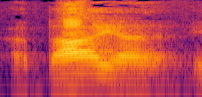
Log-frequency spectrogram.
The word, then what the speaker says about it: Abia: Spelling and pronunciation are slightly different, but Abia is giving the more Greek rendering of Abijah, or sometimes J in Hebrew is like a Y sound, Abia.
